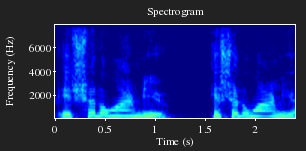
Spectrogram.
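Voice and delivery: high-pitched, insistent urging; urgent exhortation. Real, not acted. Urging listeners to be alarmed.

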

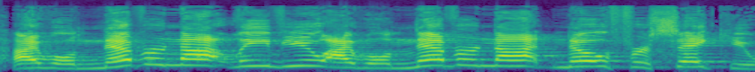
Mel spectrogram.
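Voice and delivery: loud, high "I will never not leave you", "not" hit hard; loud preached promise of Jesus; emphatic proclamation. Shown as a demonstration. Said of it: "Jesus said".

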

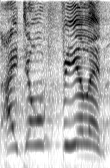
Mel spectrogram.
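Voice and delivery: high, loud imitation of disbelief; retold amazement. Woman finding the pain gone as she walks, retold amazement. Retelling her astonishment at no pain.

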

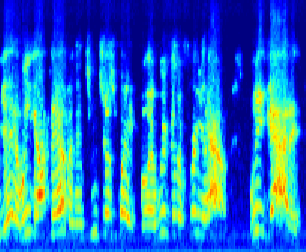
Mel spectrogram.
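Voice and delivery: hammed-up smug politician, high; Ted Cruz. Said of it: "If you fall for Ted Cruz telling you".

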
